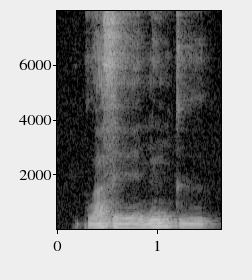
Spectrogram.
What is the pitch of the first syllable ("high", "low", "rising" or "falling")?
rising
